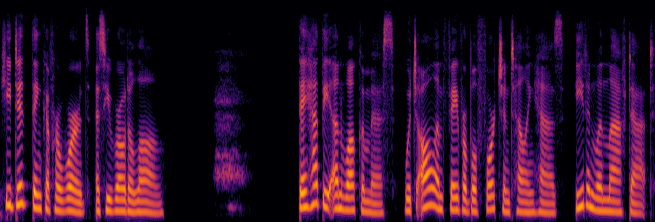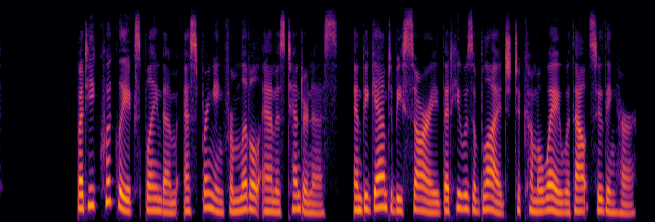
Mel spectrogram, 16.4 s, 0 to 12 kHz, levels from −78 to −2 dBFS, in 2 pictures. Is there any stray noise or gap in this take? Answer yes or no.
yes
